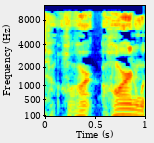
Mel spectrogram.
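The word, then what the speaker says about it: Horne: It's Horn with an E. The E is silent, as he jokingly says.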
